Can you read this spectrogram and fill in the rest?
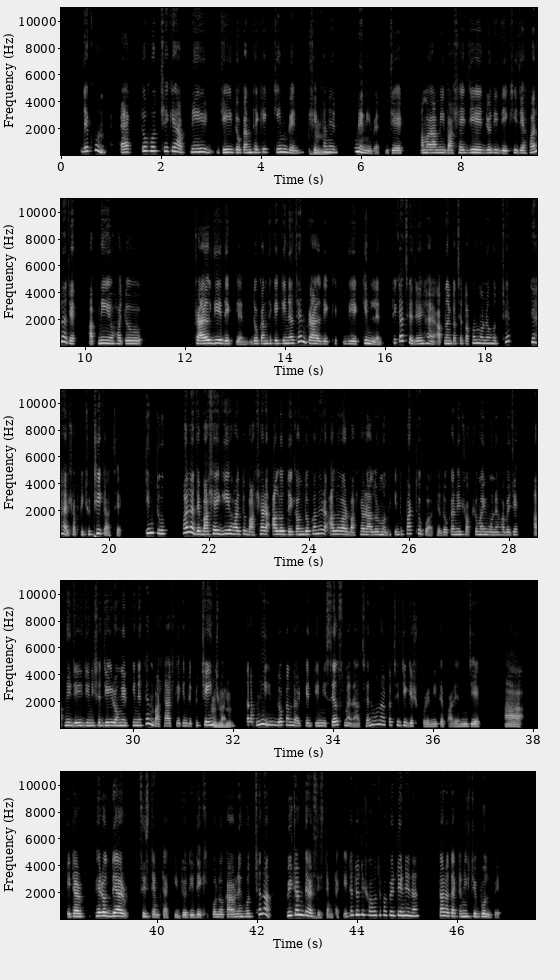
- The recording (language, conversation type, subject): Bengali, advice, আমি কীভাবে আমার পোশাকের স্টাইল উন্নত করে কেনাকাটা আরও সহজ করতে পারি?
- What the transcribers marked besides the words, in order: tapping; other background noise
